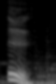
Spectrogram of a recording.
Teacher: não é um U arredondado como no português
